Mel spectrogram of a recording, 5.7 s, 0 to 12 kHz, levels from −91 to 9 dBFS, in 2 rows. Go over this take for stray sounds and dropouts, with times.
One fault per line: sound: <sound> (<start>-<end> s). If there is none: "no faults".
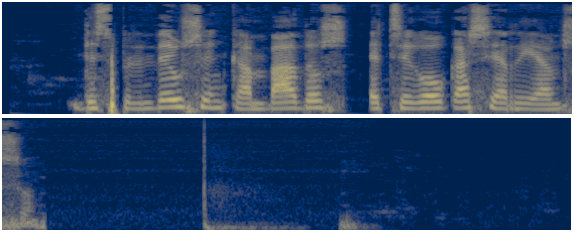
sound: thud (3.8-4.4 s)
